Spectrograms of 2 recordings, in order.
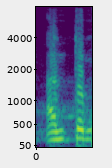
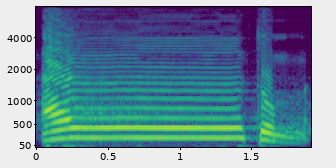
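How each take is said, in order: First: The n is pronounced clearly and distinctly. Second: The n is a faint, blurred nasal hum. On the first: The speaker calls it wrong. "antum itu izhar, bukan ikhfa" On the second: The speaker calls it right. "Tapi ikhfa bagaimana?"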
